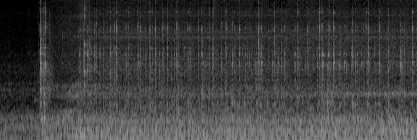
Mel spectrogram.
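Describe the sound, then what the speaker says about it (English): An old Craftsman lathe fitted with an electronic leadscrew kit switches on and runs with a steady mechanical hum and rapid ticking rattle, close and continuous with no talking. "So if we turn on the lathe,"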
